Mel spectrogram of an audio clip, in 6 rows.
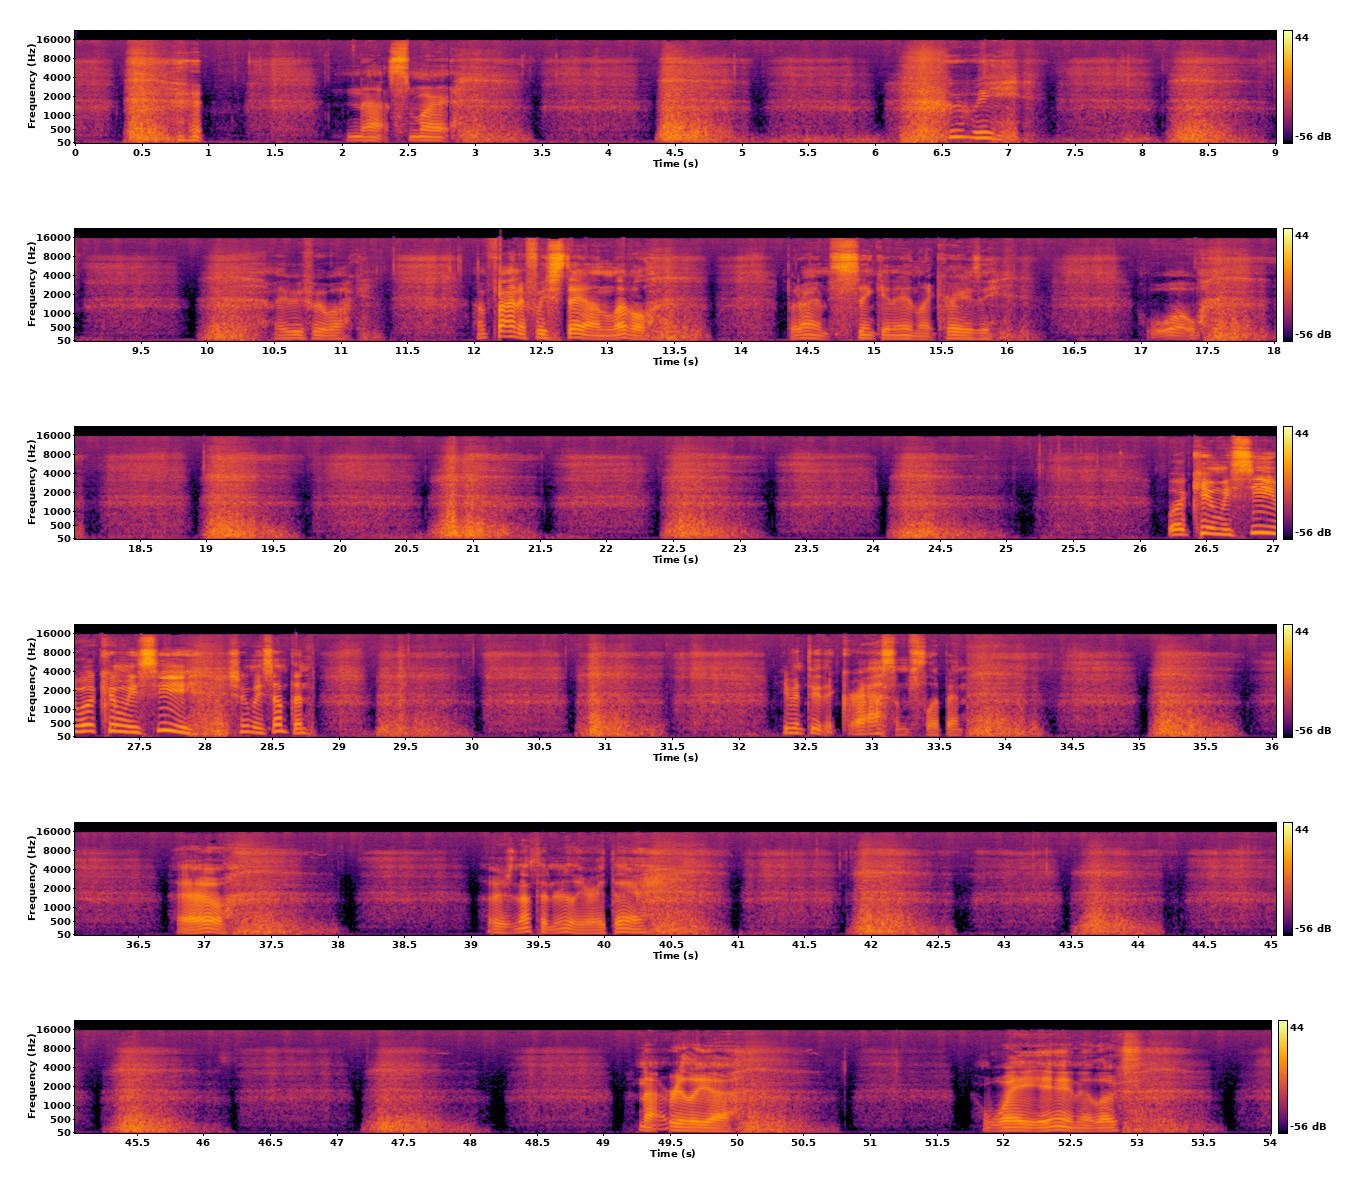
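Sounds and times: quiet inhales: 0.0s - 2.0s, 2.8s - 12.0s, 13.2s - 14.4s, 15.8s - 26.2s, 28.8s - 32.4s, 33.2s - 39.1s, 40.2s - 51.8s, 52.9s - 54.0s
man breathing hard: 0.0s - 26.2s, 26.9s - 54.0s
man exhaling heavily: 40.3s - 49.1s, 50.0s - 51.3s.

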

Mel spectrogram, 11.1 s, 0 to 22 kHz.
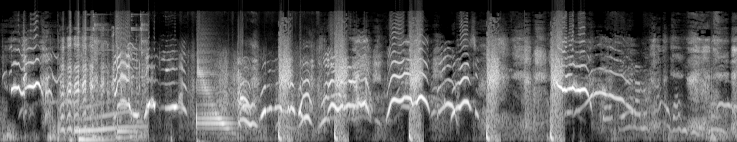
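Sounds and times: young voices screaming: 0.0s - 2.9s, 3.6s - 7.2s, 8.2s - 9.6s.

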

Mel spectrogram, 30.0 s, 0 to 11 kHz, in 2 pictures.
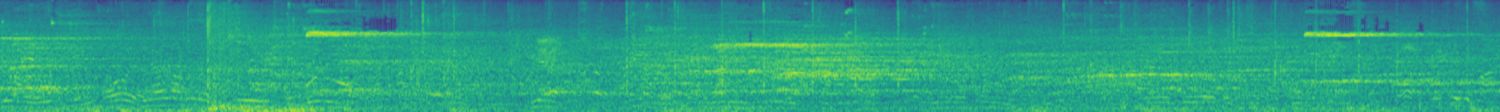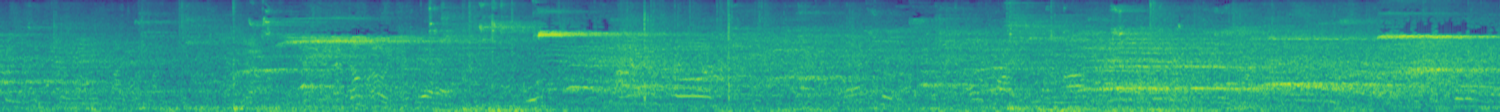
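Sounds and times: sneakers squeaking on wooden court: 16.3s - 20.4s, 23.7s - 27.5s.

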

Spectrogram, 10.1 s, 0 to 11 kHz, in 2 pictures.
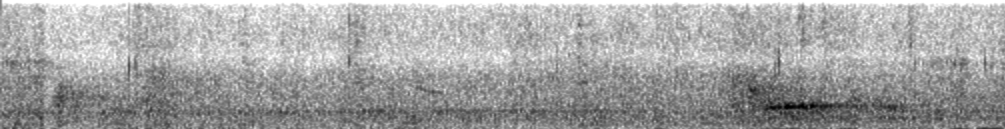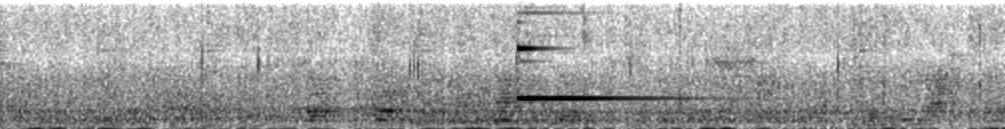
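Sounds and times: chime tone: 7.6s - 8.5s.

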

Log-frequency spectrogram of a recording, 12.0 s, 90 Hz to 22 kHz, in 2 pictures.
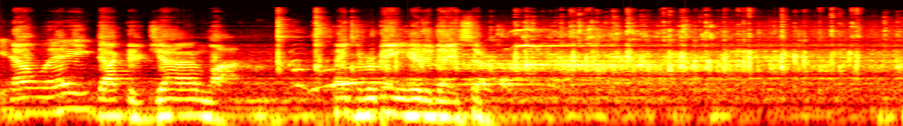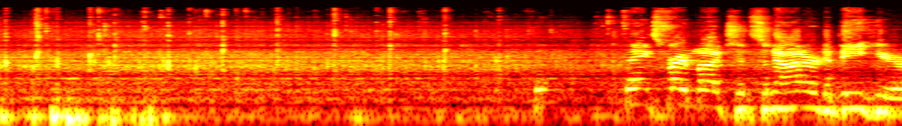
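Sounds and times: crowd applauding: 1.9s - 10.2s.

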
